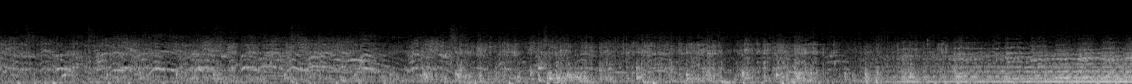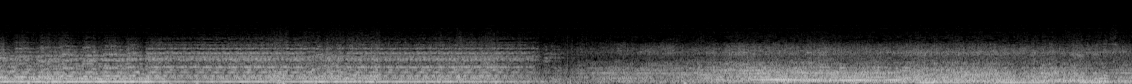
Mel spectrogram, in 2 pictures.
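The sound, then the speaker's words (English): A propeller plane engine drones in flight as the plane comes down to land on a landing strip, a steady low hum with layered harmonic tones that holds for several seconds, while murmuring voices and crowd chatter run beneath and around it. “Hope this plane isn't too big for the landing strip.”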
